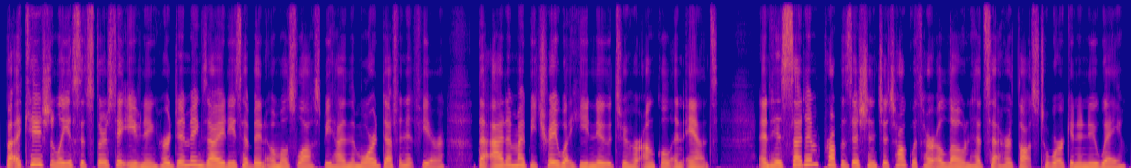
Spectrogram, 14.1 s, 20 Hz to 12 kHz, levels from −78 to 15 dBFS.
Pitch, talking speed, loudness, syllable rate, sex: 230 Hz, 205 wpm, -18 LUFS, 5.6 syllables/s, female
